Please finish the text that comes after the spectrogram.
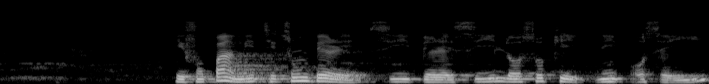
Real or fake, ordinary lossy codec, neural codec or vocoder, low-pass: real; none; none; none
